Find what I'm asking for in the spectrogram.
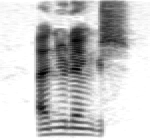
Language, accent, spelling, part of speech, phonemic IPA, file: French, France, anulingus, noun, /a.ny.lɛ̃.ɡys/, LL-Q150 (fra)-anulingus.wav
- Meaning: anilingus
